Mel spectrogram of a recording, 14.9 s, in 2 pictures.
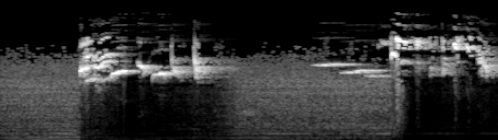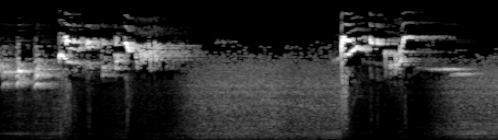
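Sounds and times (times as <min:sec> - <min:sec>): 
Chestnut-capped thrush singing: 0:01.2 - 0:03.5, 0:04.6 - 0:10.3, 0:12.5 - 0:14.8.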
